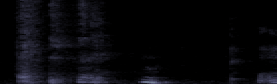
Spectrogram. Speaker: There's another hiccup. Daddy hiccup. Daddy hiccup. There's another hiccup. Oh, there's another one. Who's got the hiccups?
